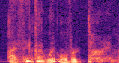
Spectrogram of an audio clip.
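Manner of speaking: soft unvoiced aside to the room; whispered aside. Real, not acted. Aside at end of talk.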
